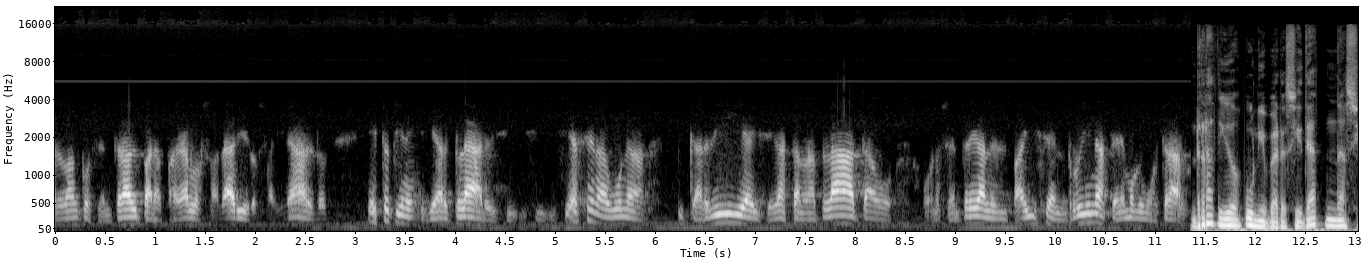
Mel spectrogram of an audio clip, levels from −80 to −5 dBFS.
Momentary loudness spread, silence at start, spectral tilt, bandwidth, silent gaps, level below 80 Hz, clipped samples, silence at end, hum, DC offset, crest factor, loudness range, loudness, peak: 15 LU; 0 s; -7 dB/octave; 17.5 kHz; none; -36 dBFS; under 0.1%; 0 s; none; under 0.1%; 18 dB; 7 LU; -20 LUFS; -2 dBFS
